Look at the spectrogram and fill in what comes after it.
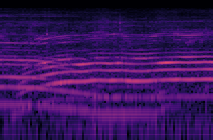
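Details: Two cats fighting. A steady, tonal yowl holds its pitch, with a lower voice sliding down underneath it.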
